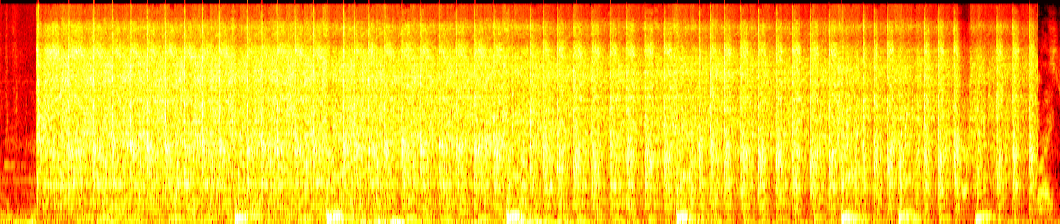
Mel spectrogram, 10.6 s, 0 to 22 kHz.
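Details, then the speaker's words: JDM turbo Miata on MegaSquirt, first start attempt after reseating parts under the fuel rail; starter grinds with uneven stumbling firing bursts that never catch, RPM reading jumping 200 to 0 while cranking: no start, crank pickup suspected, damaged crank pulley trigger markings. "Yeah, I It's think like something's wrong with the crank pickup because I could look at the Mega Squirt and you could see the RPMs, and as soon as it starts, you see it like grab is when it's cranking, it's going from like 200 RPMs to 0, 2 to 0, 2 to 0."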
